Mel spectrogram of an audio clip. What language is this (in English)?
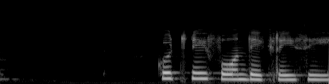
Punjabi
